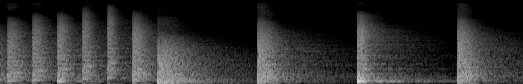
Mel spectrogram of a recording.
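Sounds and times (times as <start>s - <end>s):
stacked snare drum hits: 0.2s - 2.0s, 3.6s - 4.9s.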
